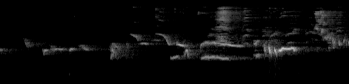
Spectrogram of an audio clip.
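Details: Bornean white-rumped shama, original voice meant for therapy of captive shamas: soft whistled notes build into a dense, fast, high twittering phrase with bright sweeping notes.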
